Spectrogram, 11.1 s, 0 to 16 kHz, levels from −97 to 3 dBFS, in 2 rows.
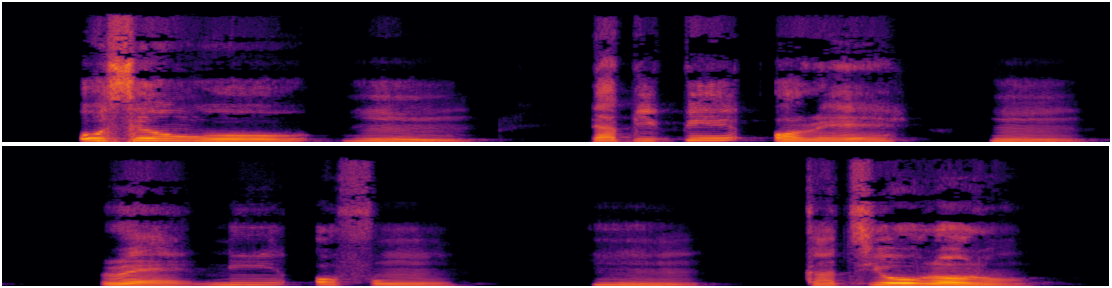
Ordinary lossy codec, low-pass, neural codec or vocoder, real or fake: MP3, 64 kbps; 14.4 kHz; none; real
